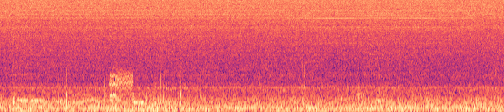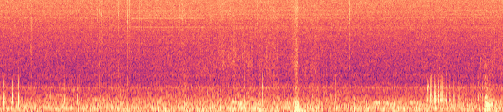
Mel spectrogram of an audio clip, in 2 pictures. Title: Bubble guts?! LOL highly requested stomach noise video-sorry about all the other noises in the back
